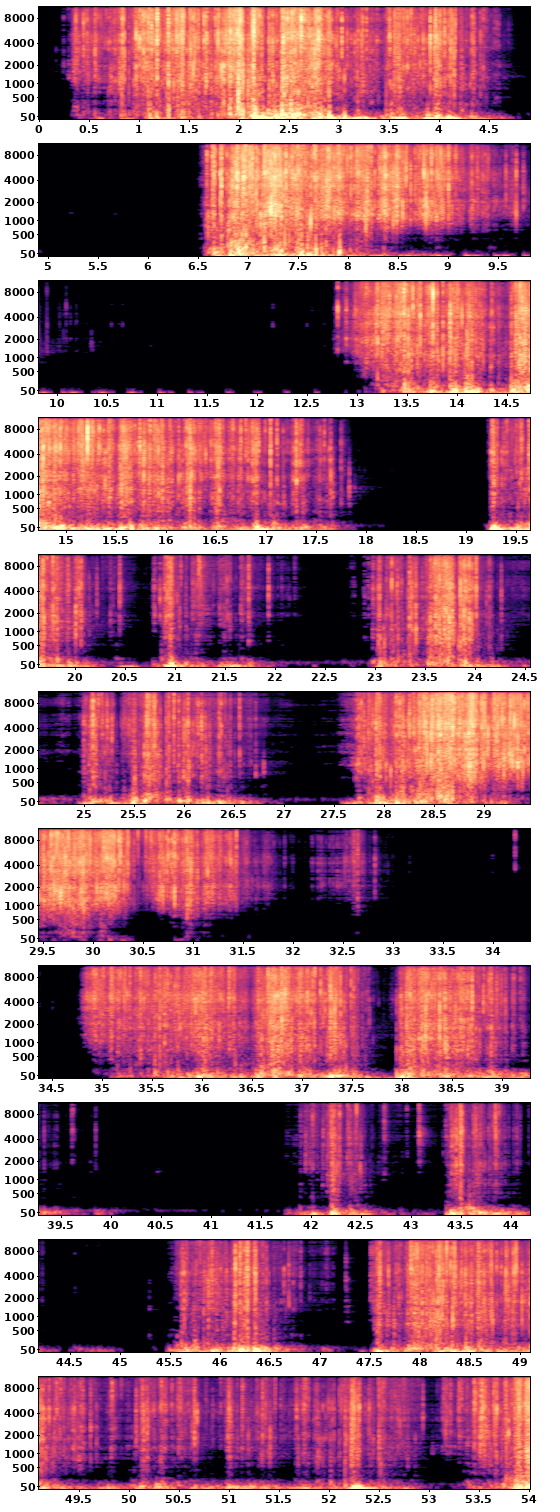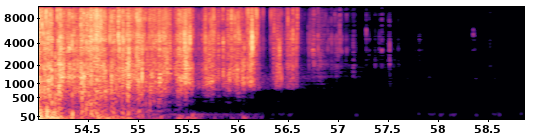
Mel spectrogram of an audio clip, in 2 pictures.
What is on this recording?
Receipt Crinkle
Recorded for The Super Legit Podcast, this is the sound of receipt paper being uncrinkled from a balled-up state, crumpled back up again, and moved back and forth between these states with some breaks to generally smooth out and rustle the paper as though interacting with it.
